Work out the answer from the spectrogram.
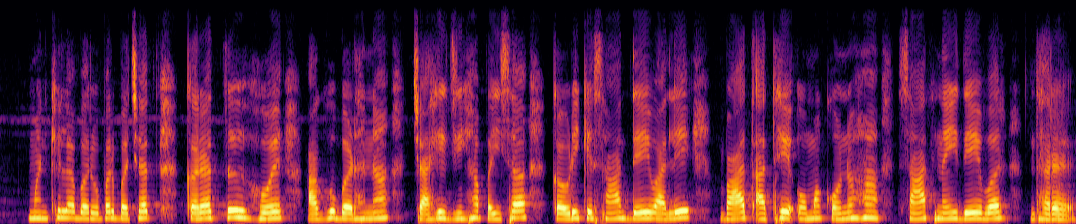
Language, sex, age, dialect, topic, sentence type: Chhattisgarhi, female, 18-24, Western/Budati/Khatahi, banking, statement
